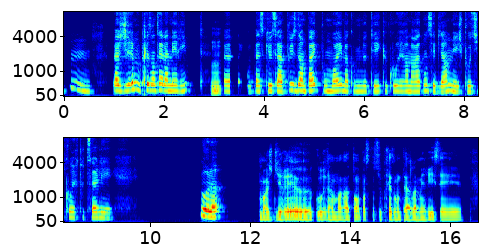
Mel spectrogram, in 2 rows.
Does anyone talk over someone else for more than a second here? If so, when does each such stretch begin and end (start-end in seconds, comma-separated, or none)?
none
